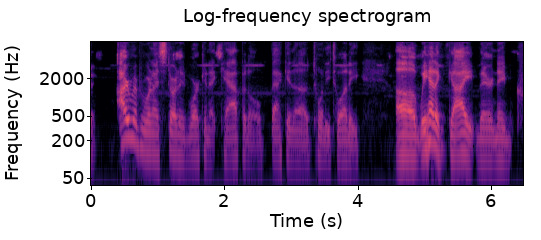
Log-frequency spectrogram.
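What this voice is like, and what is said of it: Usual voice. Nothing is said of it.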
